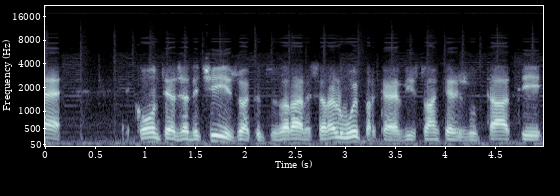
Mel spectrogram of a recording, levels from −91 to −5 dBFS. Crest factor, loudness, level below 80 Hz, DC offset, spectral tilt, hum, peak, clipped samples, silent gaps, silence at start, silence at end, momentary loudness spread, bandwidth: 16 dB; -19 LUFS; -54 dBFS; under 0.1%; -6 dB/octave; none; -4 dBFS; under 0.1%; none; 0 s; 0 s; 6 LU; 8.8 kHz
